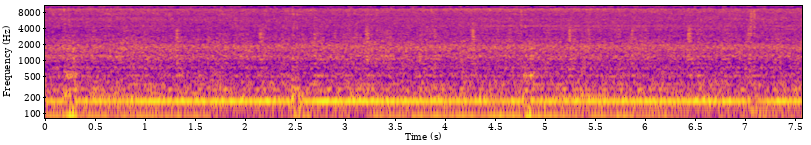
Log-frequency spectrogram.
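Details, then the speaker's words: Original Prusa MK4 first layer after the noise fix: steady low motor hum with faint soft ticks, smooth and quiet, where before it was loud. "but now it sounds pretty smooth"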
